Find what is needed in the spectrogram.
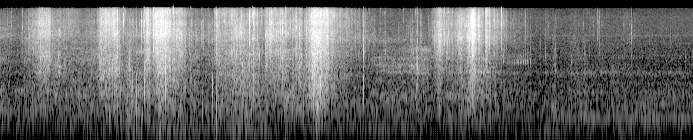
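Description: Footsteps crunching through dry leaf litter, an uneven series of steps that dies away about eight seconds in, leaving only a faint steady hum.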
